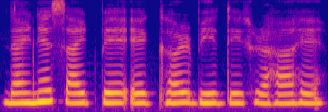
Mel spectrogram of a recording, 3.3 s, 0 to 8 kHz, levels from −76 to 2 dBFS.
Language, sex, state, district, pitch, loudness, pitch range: Hindi, female, Assam, Kamrup Metropolitan, 260 Hz, -13 LUFS, 255-265 Hz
